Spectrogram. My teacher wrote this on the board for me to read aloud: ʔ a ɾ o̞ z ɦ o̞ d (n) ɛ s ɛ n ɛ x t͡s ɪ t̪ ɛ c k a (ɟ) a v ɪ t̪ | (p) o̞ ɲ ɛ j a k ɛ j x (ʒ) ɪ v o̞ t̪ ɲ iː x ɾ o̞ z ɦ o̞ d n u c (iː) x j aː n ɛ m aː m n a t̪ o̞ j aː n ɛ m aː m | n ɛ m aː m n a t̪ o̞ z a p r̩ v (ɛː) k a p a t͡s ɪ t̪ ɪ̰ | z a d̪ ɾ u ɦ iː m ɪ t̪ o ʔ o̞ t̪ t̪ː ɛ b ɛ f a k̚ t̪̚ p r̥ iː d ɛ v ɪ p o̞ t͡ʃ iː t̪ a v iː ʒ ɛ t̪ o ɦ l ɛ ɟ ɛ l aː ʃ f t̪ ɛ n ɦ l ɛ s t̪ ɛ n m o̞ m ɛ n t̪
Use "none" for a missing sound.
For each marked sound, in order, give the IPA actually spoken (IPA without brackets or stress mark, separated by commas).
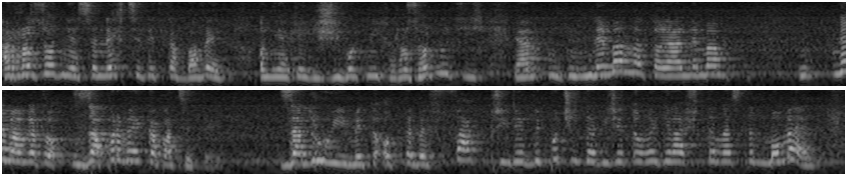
ɲ, b, ʔ, ʒ, iː, ɛː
